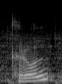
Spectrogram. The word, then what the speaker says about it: król: So it's, stay with me, król. Król. Król. It's easy. Strzelców. Okay. Strzelców. Strzelców. Close enough. Król Strzelców.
